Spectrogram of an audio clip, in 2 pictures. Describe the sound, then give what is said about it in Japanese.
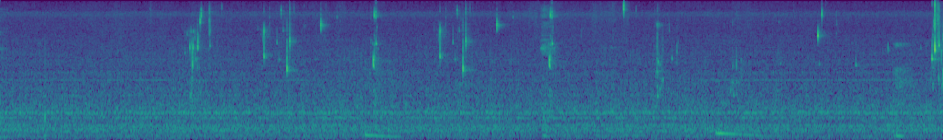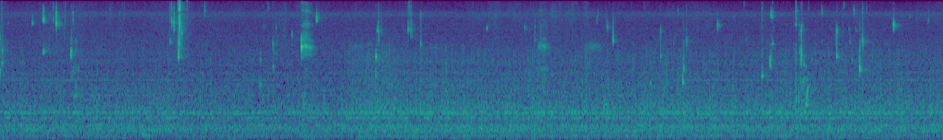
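A ladle is shaken back and forth in liquid to make it foam, giving a steady sloshing hiss scattered with small drips, clicks and bubbly squishes, with no one speaking. “そしたら泡立つまでお玉フリフリ。”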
